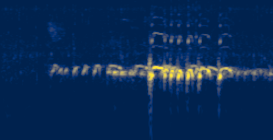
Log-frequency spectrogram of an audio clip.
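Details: Local zebra dove singing to lure other zebra doves. A brief run of soft, separate notes speeds into a loud, rapid, bubbling trill with crisp clicks.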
